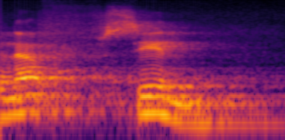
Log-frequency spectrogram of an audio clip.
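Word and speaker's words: نفس: Ini dibacanya dengan mensukunkan fa-nya, ya. Ya. Karena dengan mensukunkan fa-nya wa nafsin, itu artinya apa? Jiwa. Lain halnya kalau dibaca dengan fathah fa-nya. Wa nafasin, ini beda maknanya.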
